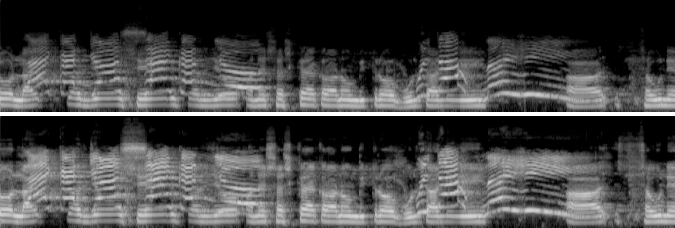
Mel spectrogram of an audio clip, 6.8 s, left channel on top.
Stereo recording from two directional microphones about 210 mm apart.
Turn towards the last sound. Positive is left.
turn(degrees=0)  # may be behind; listen again after turning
